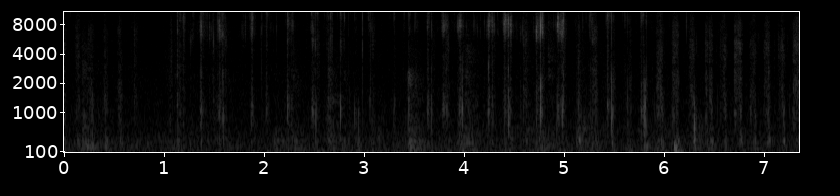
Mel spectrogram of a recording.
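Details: Close-up crunching from a feeding guinea pig indoors, a fast, uneven patter of sharp, brittle bites with several louder cracks partway through, resembling light tapping.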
